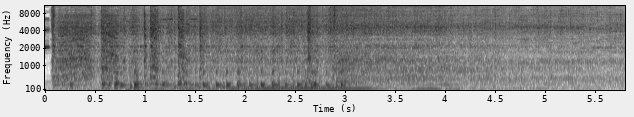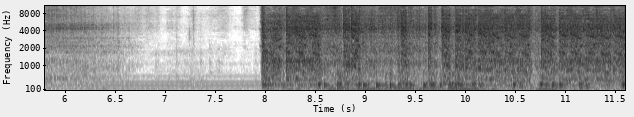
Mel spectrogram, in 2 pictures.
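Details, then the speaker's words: 1979 Dodge truck sitting over 10 years with an engine problem, first start attempt with gasoline poured in, possibly not picking up fuel: rough, uneven running with fast clicky clack clatter, dies down then picks up; internal engine clacking. "You can kind of hear that clicky clack clack click."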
